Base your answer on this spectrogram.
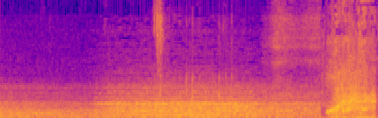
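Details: Dark, droning music with layered tones fills the whole stretch, ending in a brief louder burst; no animal sound stands out.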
